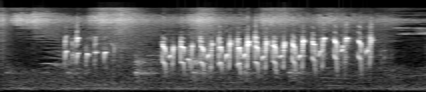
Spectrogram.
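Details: Female yellow-vented bulbul in breeding condition calling to males, played as a lure: a short burst of bubbly notes, then a dense run of quick, sharp chattering notes for about two seconds over a low background hum.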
